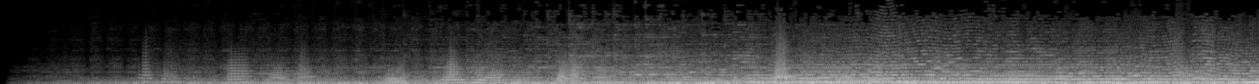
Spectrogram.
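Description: Music: sustained trombone notes over a steady low drone, fading in from silence and growing louder over the first five seconds as new notes enter.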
